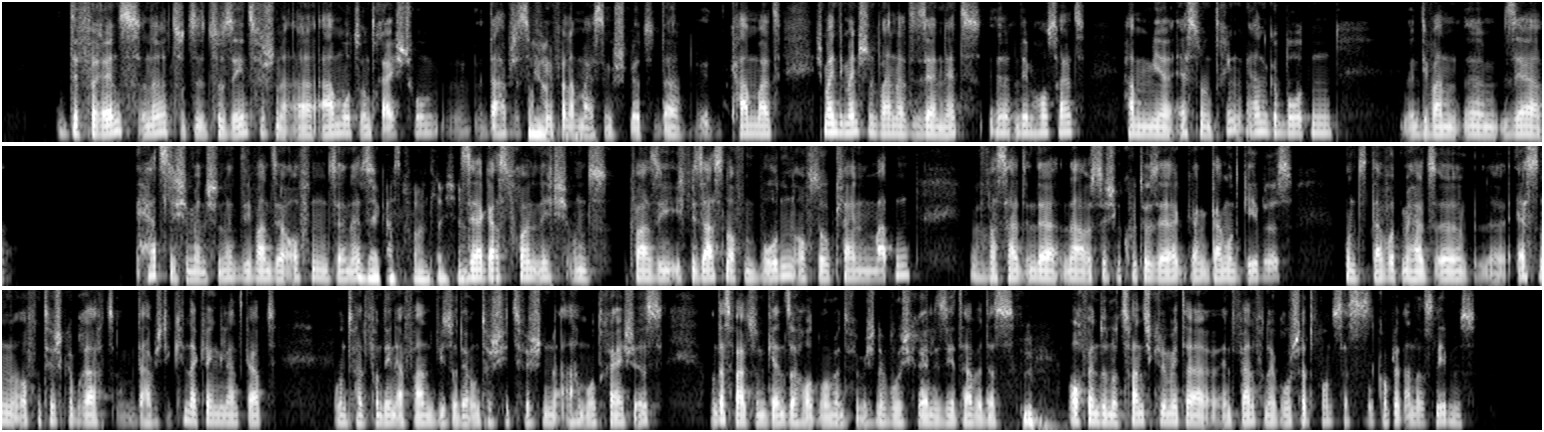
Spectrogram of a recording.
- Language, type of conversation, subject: German, podcast, Was hat dir deine erste große Reise beigebracht?
- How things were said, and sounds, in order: other noise; laughing while speaking: "Arm"; chuckle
